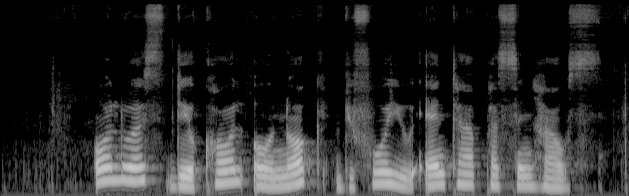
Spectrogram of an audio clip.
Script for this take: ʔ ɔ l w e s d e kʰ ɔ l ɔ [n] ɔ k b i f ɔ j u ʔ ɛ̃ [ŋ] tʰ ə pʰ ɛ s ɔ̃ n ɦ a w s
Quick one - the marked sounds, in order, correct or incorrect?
correct, incorrect: n

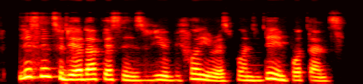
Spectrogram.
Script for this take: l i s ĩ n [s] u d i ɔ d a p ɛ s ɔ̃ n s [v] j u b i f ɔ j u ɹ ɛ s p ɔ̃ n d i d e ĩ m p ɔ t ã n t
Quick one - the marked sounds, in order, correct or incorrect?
incorrect: t, correct

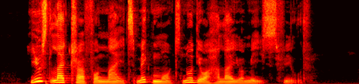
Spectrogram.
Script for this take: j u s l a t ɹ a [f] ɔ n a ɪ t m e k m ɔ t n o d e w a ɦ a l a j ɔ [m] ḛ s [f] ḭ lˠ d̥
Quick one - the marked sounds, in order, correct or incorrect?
correct, correct, correct

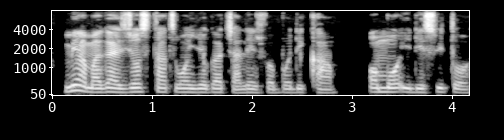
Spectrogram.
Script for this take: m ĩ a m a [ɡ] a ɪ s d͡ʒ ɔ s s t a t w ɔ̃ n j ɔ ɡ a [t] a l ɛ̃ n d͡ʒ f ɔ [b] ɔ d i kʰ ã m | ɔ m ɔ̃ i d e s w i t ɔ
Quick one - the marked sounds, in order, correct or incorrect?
correct, incorrect: t͡ʃ, correct

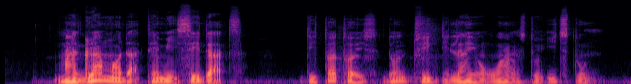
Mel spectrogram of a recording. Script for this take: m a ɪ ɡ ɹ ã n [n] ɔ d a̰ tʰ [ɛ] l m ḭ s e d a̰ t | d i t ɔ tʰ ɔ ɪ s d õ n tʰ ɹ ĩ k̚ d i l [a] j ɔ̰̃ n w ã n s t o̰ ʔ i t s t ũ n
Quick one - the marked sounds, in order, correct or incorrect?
incorrect: m, correct, correct

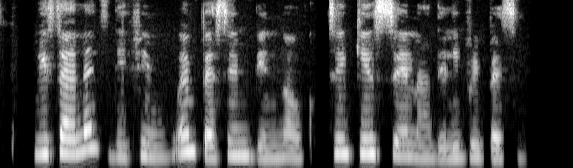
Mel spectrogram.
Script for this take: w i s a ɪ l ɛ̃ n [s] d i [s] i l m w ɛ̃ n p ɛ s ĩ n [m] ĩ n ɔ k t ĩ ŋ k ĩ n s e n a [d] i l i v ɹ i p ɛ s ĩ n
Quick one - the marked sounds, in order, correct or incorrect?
incorrect: t, incorrect: f, incorrect: b, correct

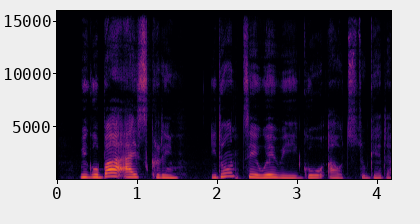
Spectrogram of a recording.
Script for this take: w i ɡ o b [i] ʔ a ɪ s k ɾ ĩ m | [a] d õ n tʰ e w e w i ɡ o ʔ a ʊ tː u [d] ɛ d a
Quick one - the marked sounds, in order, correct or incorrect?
incorrect: a, incorrect: i, incorrect: ɡ

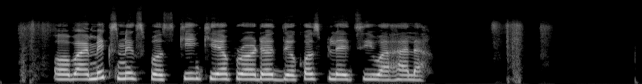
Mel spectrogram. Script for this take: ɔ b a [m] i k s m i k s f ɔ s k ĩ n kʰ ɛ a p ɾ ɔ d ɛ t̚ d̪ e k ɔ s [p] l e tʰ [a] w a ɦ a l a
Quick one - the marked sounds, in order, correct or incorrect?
correct, correct, incorrect: i

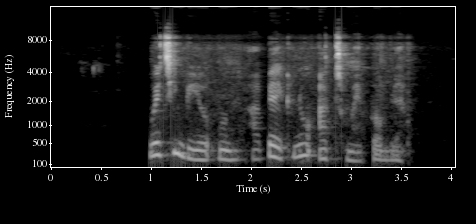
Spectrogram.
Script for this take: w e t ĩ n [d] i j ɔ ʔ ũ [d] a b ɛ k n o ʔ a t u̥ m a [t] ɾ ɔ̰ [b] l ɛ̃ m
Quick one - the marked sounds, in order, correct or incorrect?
incorrect: b, incorrect: n, incorrect: p, correct

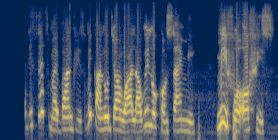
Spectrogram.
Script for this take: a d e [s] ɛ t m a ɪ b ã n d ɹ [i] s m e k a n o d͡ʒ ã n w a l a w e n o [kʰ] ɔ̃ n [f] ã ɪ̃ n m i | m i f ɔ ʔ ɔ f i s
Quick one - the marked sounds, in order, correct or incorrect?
correct, correct, incorrect: k, incorrect: s

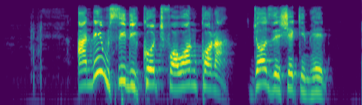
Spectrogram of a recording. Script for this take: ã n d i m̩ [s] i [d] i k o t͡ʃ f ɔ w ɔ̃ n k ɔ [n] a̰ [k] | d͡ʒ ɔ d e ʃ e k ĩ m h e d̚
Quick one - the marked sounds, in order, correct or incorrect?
correct, correct, correct, incorrect: none

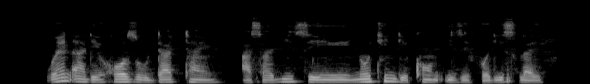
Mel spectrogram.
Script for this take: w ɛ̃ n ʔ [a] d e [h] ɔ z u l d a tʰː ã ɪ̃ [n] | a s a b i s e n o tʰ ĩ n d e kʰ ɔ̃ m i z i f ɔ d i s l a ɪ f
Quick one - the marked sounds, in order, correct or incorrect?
correct, correct, incorrect: m

